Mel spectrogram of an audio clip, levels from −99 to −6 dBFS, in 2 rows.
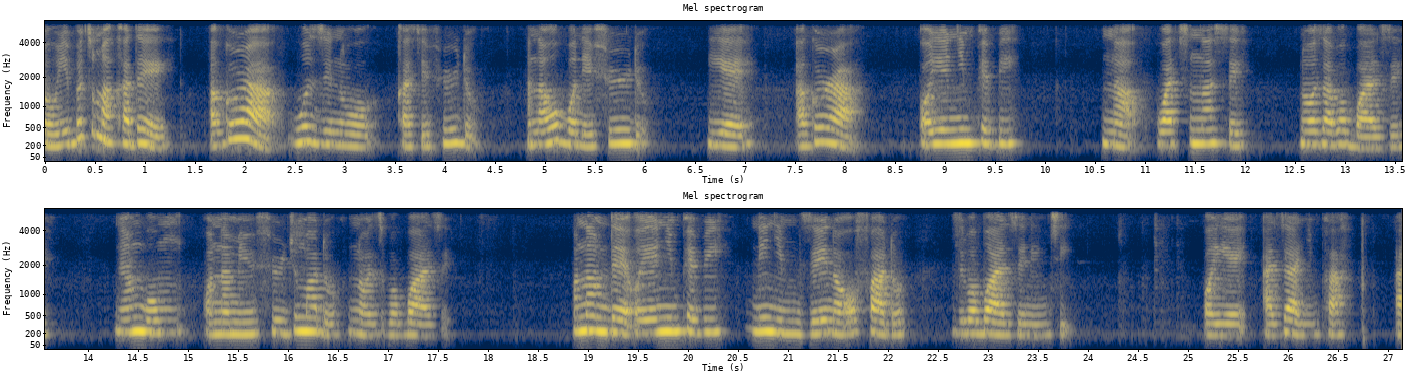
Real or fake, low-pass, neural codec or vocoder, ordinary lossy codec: real; 5.4 kHz; none; none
